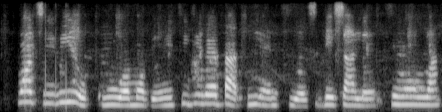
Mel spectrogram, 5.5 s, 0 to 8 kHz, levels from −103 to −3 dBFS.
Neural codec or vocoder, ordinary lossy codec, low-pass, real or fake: none; none; 7.2 kHz; real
